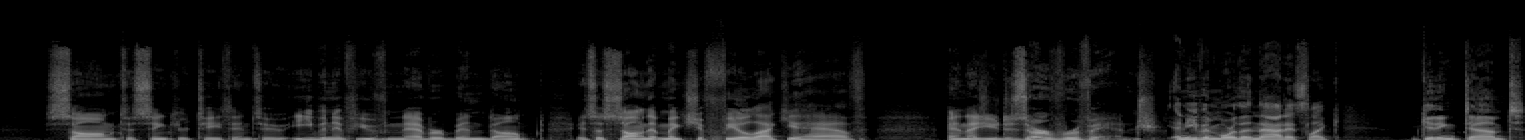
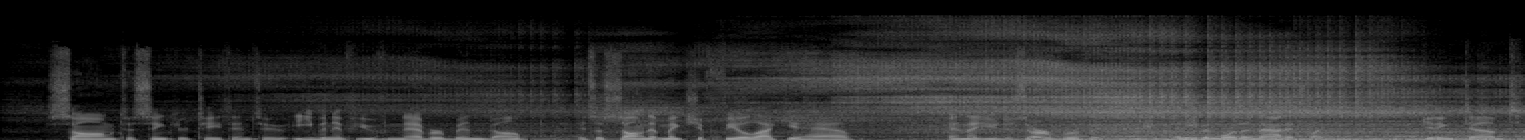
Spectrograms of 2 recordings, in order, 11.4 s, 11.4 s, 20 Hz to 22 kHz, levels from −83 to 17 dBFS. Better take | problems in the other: first | household noises; very loud; throughout; as loud as the speech

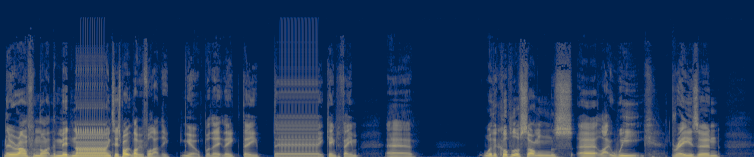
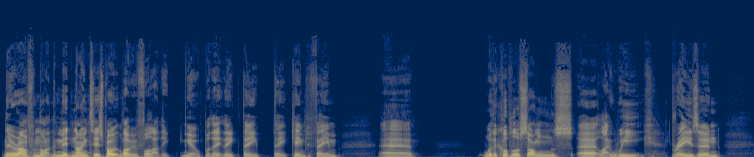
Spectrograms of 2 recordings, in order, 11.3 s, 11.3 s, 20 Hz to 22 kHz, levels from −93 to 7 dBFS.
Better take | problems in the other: second | audio freezing; at 1 s and at 4 s for 0.5 s

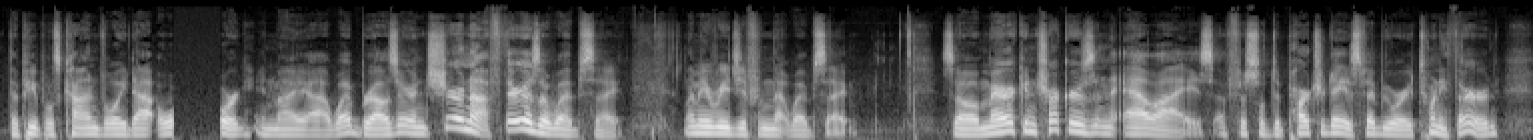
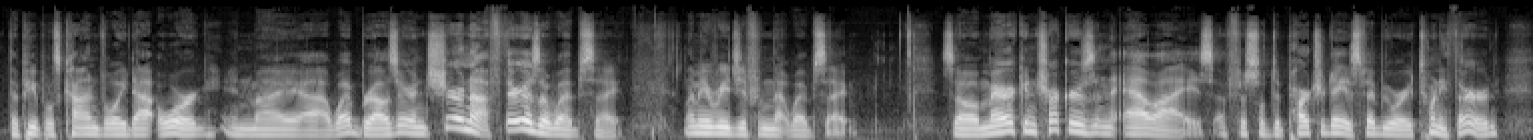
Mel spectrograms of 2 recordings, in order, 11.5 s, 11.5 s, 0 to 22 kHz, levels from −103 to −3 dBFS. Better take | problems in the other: second | audio freezing; at 1.5 s

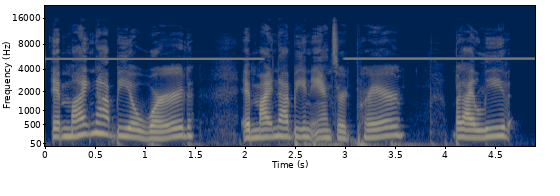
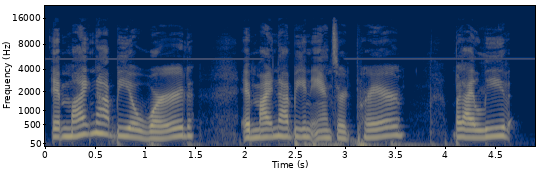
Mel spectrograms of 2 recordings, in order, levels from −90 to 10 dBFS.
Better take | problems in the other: second | high-pitched whine; loud; until 2 s and from 3 s on; 5.5 kHz, 9 dB below the speech; faint in the second

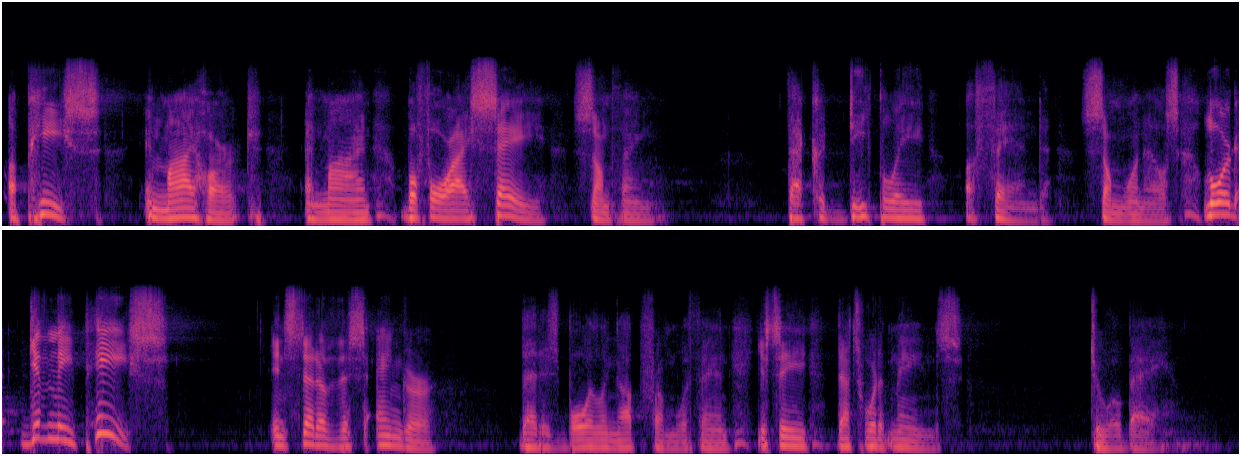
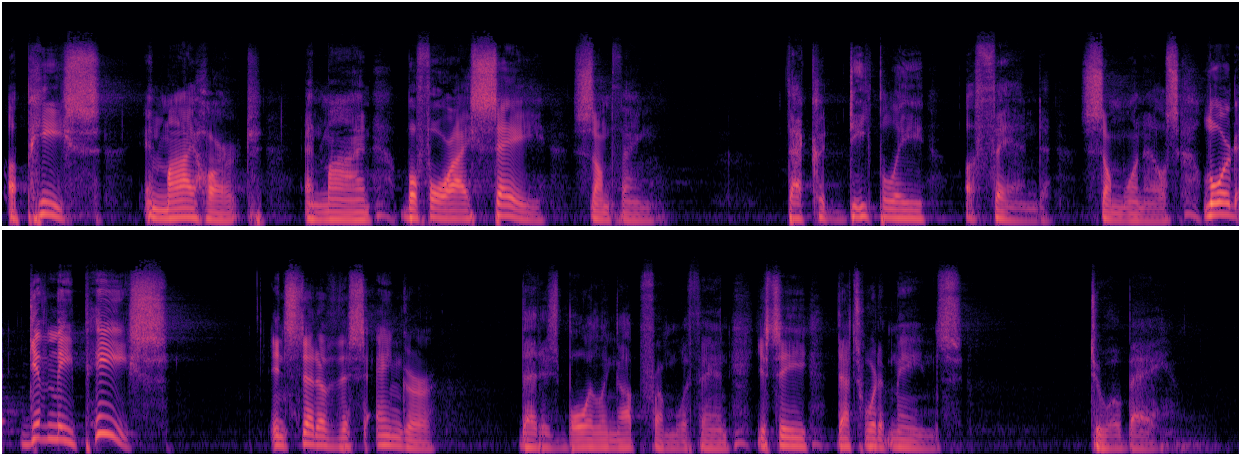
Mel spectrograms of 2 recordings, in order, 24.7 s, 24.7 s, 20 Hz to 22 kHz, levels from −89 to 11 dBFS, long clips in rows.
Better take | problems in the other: second | garbled, watery; slightly; nothing above 8 kHz

